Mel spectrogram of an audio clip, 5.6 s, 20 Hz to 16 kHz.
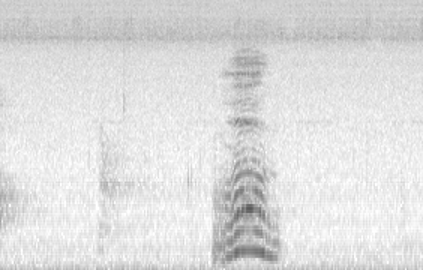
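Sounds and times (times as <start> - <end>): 
jungle cat calling at Miskolc zoo: 2.8 - 3.8.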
